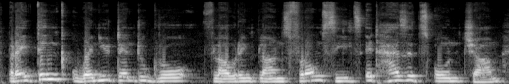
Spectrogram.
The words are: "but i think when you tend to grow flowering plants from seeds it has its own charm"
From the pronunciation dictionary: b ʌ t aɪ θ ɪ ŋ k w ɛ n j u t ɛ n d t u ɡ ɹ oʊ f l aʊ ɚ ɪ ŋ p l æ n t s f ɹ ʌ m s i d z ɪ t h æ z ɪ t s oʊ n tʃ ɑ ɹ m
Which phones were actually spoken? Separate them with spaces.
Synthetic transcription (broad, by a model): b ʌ t aɪ t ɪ ŋ k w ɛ n j u t ɛ n d t u ɡ ɹ oʊ f l aʊ ɚ ɪ ŋ p l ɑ n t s f ɹ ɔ m s i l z ɪ t h æ z ɪ t s oʊ n tʃ ɑ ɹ m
